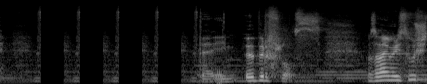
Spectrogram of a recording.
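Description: From 0.41 to 1.97 s, a stutter with silent gaps: a 158 ms burst repeats four times, separated by 234 ms of digital silence, likely a stalled stream replaying its last fragment. From 2.17 to 2.22 s, repeated frames: one 20 ms block plays twice more, adding 40 ms and producing a brief stutter.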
